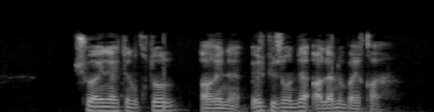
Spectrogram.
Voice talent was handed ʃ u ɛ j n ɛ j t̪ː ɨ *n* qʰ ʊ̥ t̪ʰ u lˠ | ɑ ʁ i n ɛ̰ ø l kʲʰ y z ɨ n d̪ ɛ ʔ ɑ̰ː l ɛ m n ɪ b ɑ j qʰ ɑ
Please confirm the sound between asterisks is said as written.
yes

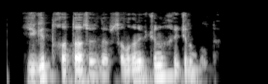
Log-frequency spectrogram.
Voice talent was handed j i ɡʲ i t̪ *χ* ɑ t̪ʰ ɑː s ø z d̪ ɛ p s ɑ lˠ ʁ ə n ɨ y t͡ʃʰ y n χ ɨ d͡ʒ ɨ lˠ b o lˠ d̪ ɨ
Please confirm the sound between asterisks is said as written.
yes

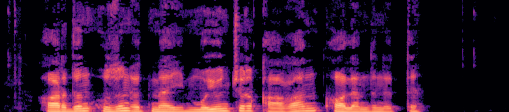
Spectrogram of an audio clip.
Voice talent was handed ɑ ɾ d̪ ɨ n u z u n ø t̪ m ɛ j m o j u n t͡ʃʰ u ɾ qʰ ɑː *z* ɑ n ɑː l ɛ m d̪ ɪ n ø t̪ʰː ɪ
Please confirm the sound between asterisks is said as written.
no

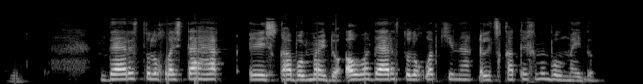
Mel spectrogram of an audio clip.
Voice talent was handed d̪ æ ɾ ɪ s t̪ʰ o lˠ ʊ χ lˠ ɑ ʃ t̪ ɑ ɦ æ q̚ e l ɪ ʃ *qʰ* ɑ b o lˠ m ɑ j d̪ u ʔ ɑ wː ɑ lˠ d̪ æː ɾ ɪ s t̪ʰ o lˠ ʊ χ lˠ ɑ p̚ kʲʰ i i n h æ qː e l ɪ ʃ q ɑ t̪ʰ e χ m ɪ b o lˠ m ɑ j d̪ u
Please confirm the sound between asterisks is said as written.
no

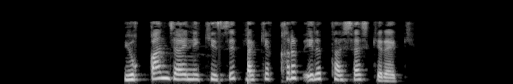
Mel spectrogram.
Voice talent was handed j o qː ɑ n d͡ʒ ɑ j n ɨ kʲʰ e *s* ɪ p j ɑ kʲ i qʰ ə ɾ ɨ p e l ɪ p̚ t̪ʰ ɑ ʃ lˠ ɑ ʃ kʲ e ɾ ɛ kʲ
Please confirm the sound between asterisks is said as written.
yes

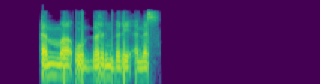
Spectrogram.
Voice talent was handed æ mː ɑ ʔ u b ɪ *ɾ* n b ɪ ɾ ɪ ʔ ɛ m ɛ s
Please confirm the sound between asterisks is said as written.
yes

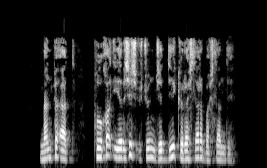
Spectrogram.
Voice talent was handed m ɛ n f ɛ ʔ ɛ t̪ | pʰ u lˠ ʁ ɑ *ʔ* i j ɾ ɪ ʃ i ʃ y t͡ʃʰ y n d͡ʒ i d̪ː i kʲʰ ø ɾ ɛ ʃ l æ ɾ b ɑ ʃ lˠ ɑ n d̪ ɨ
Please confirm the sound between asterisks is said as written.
yes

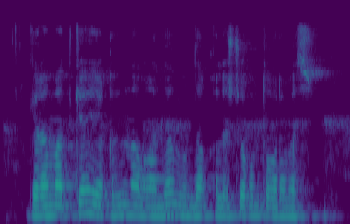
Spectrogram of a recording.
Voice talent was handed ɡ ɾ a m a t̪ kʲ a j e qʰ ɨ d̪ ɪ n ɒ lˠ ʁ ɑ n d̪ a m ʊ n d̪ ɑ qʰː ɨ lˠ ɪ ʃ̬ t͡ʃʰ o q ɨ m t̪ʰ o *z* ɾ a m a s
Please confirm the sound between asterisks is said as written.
no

